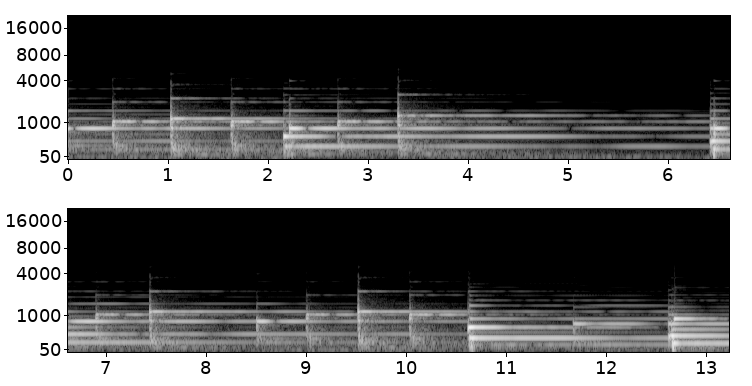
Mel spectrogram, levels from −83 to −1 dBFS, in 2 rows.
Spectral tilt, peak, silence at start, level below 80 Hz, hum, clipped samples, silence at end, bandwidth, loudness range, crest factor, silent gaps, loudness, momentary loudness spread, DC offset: -12.5 dB/octave; 0 dBFS; 0 s; -46 dBFS; none; under 0.1%; 0 s; 4.2 kHz; 6 LU; 22 dB; none; -21 LUFS; 20 LU; under 0.1%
